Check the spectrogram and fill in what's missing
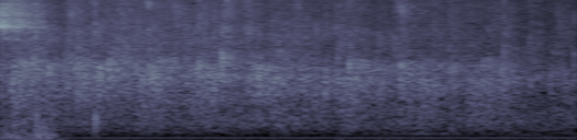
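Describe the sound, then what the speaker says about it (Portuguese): Congregation applauding at a church service, a steady wash of clapping heard from a distance and fairly faint throughout. "Dá uma salva de palmas e glorifica."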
